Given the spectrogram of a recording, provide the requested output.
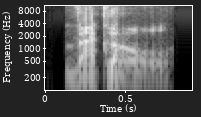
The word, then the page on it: vacuole: British English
